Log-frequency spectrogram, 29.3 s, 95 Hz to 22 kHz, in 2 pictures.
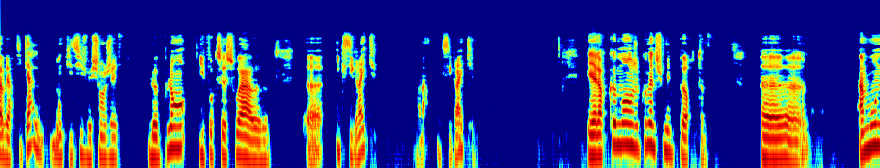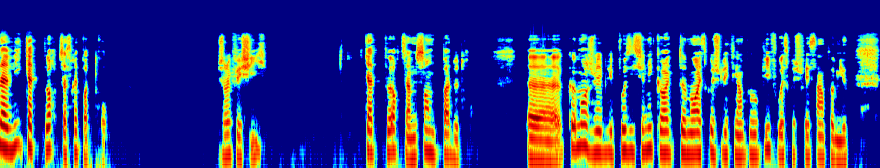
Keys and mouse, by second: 1.9 click, 6.1 click, 8.4 click, 11.7 click.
